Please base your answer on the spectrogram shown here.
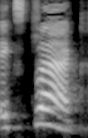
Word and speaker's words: extract: pronounce a bird okay the next one is extract so here you have two syllables and even this e as a weak prefix so the second syllable will take the stress mark so extract this is how we have to pronounce what is the third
